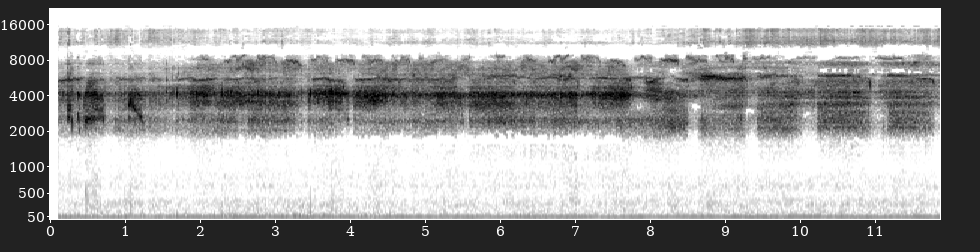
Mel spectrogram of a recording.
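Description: A small tweeter speaker plays a thin, hissy, high-pitched sound with no bass.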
